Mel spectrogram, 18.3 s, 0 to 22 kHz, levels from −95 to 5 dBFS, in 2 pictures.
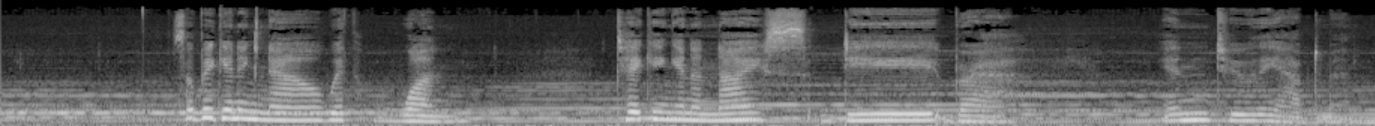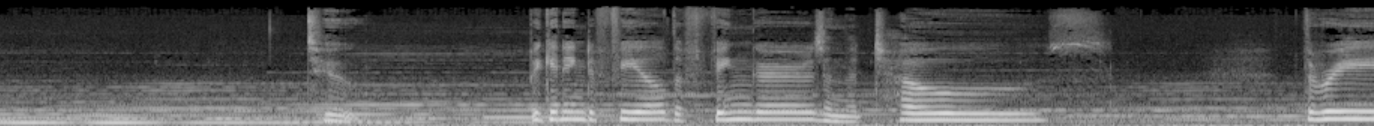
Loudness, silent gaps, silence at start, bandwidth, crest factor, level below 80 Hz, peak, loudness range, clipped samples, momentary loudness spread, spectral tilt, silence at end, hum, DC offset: -18 LUFS; none; 0 s; 17 kHz; 16 dB; -40 dBFS; -2 dBFS; 6 LU; under 0.1%; 16 LU; -5.5 dB/octave; 0 s; none; 0.2%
